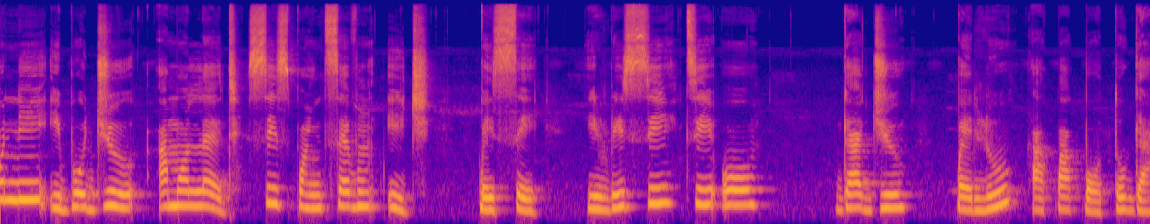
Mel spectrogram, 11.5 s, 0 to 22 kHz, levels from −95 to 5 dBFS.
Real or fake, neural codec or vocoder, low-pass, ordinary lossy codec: real; none; none; none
